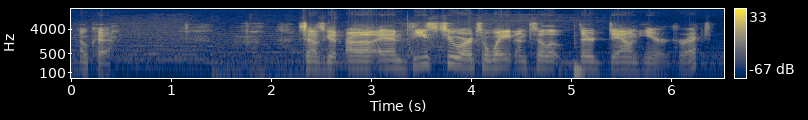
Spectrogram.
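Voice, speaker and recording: A man running a tabletop game as game master, easygoing and quick to acknowledge players. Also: mid-range voice, bright, forceful tone, soft background music. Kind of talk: casual tabletop game chat.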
